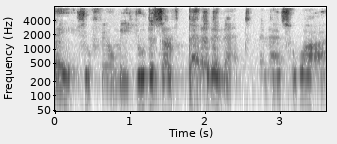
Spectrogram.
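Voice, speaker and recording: This man talks at a fairly slow pace. He has a New York accent. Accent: New York City. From Brooklyn, New York City. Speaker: YouTube commentary host. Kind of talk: casual commentary video.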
